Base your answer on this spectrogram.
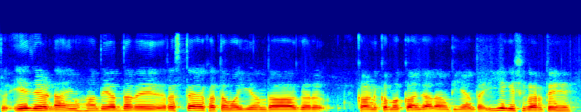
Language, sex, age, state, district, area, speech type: Dogri, male, 30-45, Jammu and Kashmir, Reasi, rural, spontaneous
